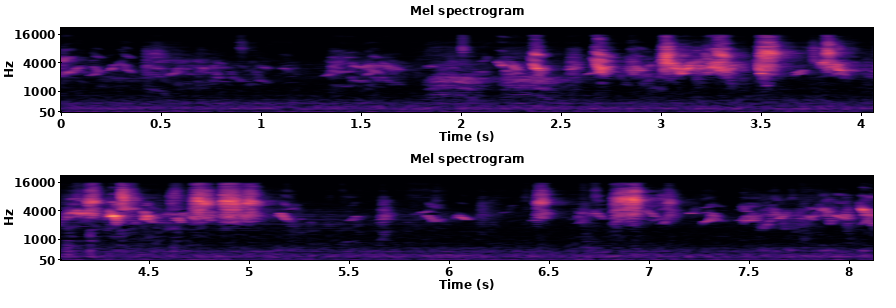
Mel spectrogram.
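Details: Little chicks playing and feeding. Sparse, quiet peeps at first build into a busy mix of shrill chirps and crisp scratching and tapping, then ease off and pick up again.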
